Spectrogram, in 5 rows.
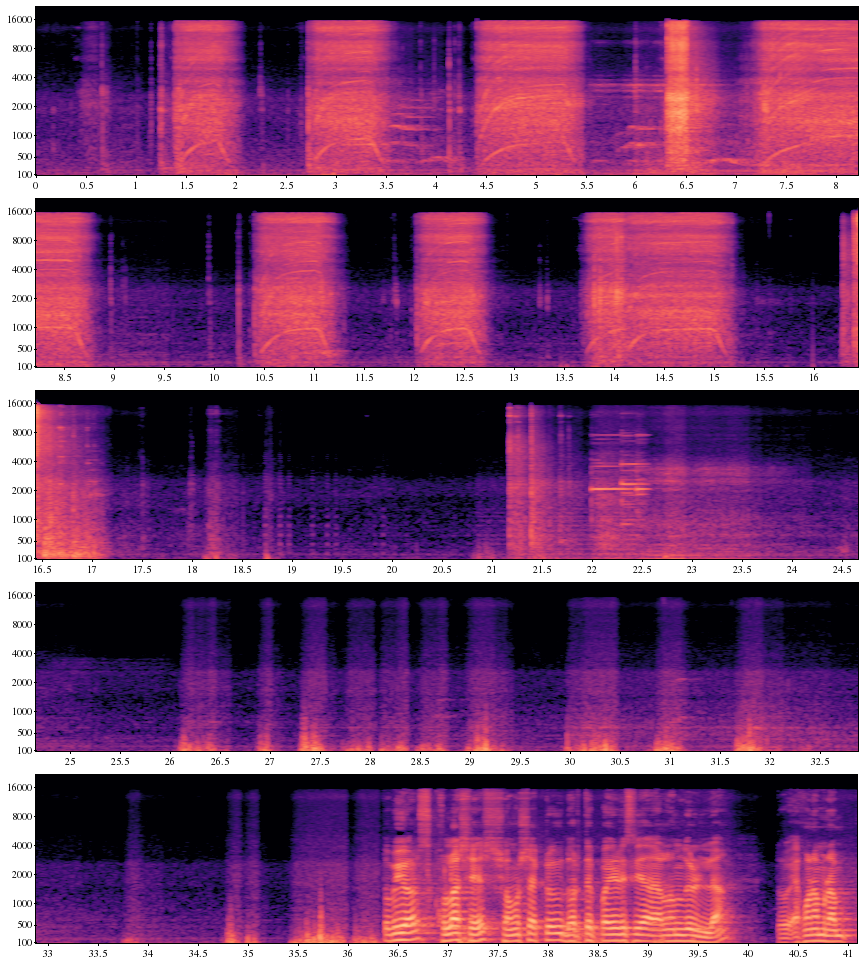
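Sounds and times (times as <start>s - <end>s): power drill whirring in bursts: 1.2s - 2.1s, 2.7s - 3.7s, 4.4s - 8.9s, 10.3s - 11.4s, 12.0s - 12.8s, 13.6s - 15.3s.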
